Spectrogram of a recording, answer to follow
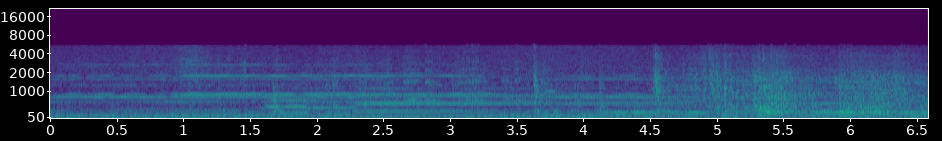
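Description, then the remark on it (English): A jeep engine runs steadily, a low mechanical rumble with a whining hum, swelling briefly louder near the end as it revs. No voices are heard. “Keep them covered and get into the Jeep.”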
